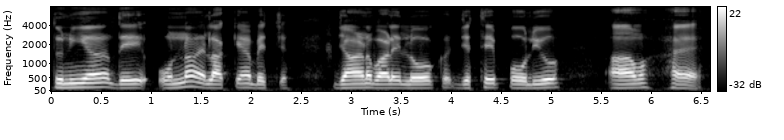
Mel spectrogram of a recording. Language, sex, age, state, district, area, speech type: Punjabi, male, 30-45, Punjab, Mansa, rural, spontaneous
